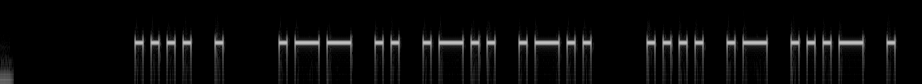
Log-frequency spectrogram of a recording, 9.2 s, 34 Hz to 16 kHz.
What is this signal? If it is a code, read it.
Morse code, heard as a keyed tone, about 15 wpm, 700 Hz. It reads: HE WILL HAVE
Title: Sentences from Top 1000 Words - Review Part 3 - 15wpm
